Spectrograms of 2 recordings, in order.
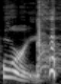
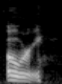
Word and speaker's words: Horry: it's spelled H O R R Y. But they say on, I think it was, I think it was Google that I looked it up on. The pronunciation on there says Ori.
